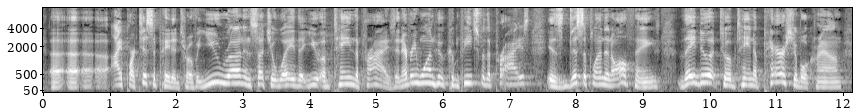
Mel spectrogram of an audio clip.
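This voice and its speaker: A man's voice: a little high, a little mellow. A male pastor preaching a sermon, earnest and emphatic, repeating his exhortations.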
